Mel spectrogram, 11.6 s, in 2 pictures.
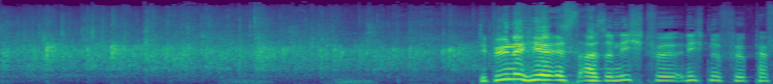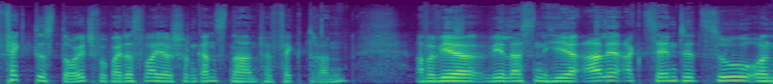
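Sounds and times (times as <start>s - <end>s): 
audience clapping: 0.0s - 4.4s
speech: 3.6s - 11.5s.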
